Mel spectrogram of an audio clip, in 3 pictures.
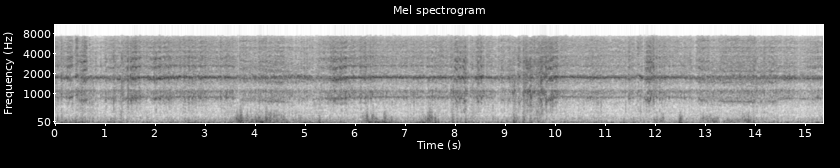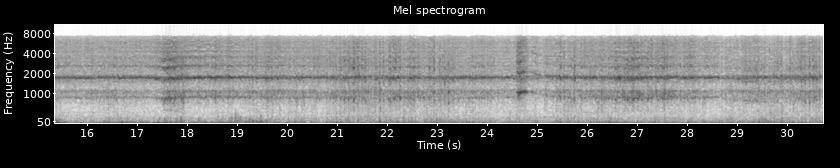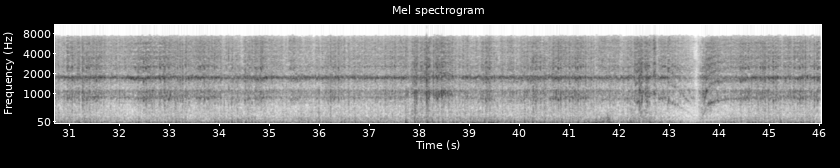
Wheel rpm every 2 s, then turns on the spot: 230, 230, 220, 230, 230, 230, 230, 220, 230, 230, 230, 230, 250, 230, 230, 220, 230, 230, 230, 240, 230, 180, 180.
none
